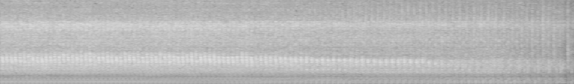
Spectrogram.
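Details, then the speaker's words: Stuart Triple model steam engine after adjusting the high-pressure cylinder eccentric sheaves, running in: even, regular chuffing about three and a half beats a second, gently slowing at the end, no knocking; running normally. "listen to it in the next clip no knocking by gripping the flywheel I can feel how much power the engine has"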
